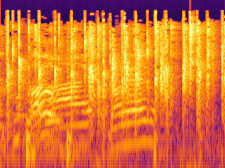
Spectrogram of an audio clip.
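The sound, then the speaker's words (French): A French TV studio audience claps for a guest, giving scattered hand claps and taps beneath loud, continuous speech from people on the set. “Je crois qu'on peut applaudir Tony pour le « je suis dans le coup ».”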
